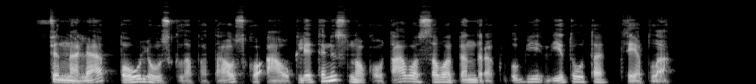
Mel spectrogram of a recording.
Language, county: Lithuanian, Šiauliai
